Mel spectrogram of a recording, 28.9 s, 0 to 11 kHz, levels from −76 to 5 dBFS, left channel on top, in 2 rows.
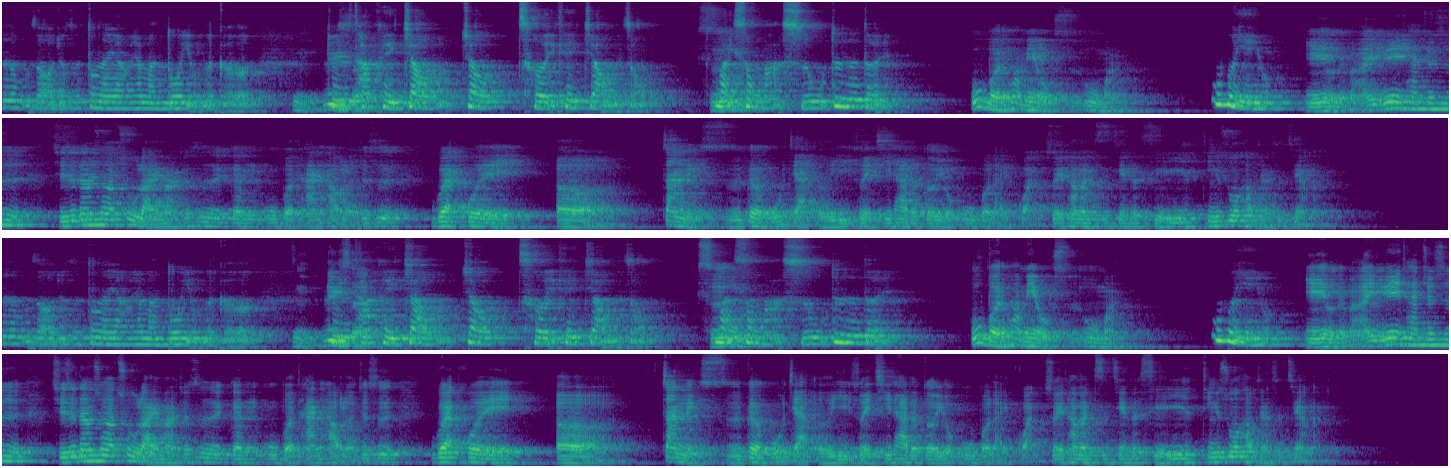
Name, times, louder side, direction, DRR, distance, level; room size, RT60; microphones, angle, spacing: voice 1, 0.0-2.8 3.3-4.9 5.2-6.5 7.1-8.9 12.1-12.7, left 1 dB, 40° left, 3 dB, 3.3 m, -22 dB
voice 2, 2.9-3.7 7.0-7.4 9.7-11.2 13.0-19.7 20.0-20.6 21.1-27.7, right 1 dB, 55° right, 3 dB, 3.2 m, -25 dB
22.0 x 16.5 x 8.4 m, 1.1 s
head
